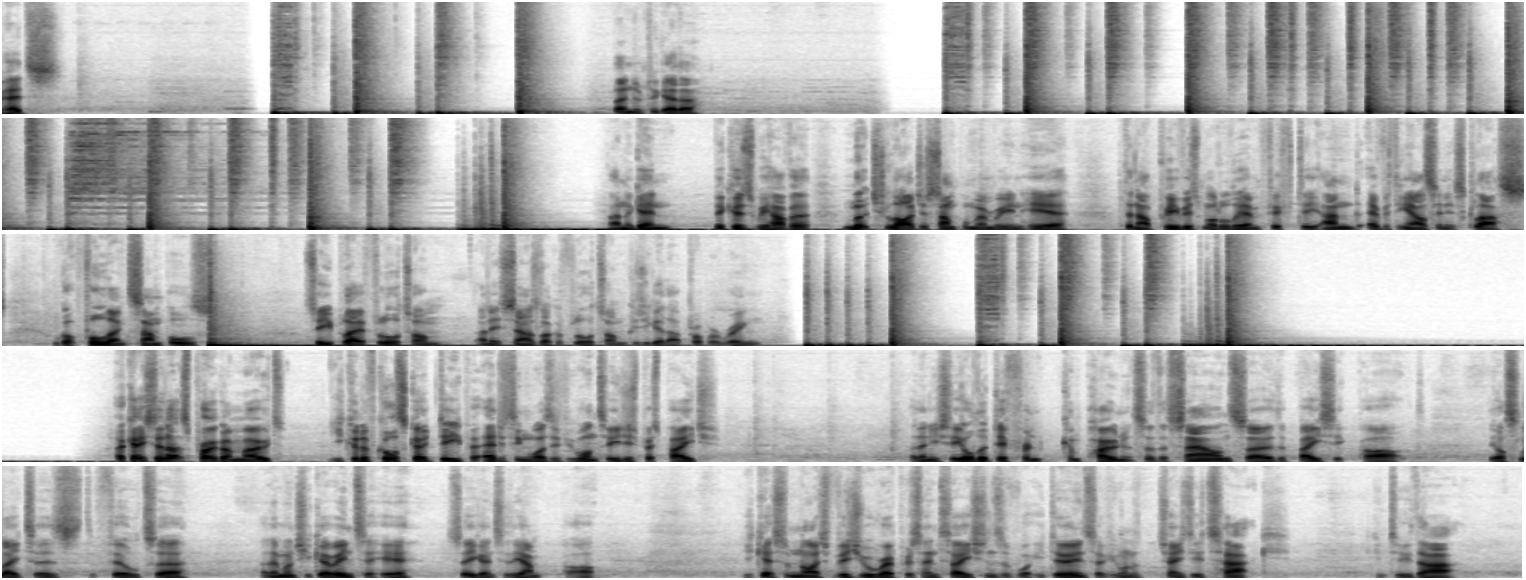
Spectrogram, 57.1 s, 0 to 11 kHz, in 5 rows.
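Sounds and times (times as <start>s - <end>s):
drum and cymbal hits: 2.0s - 4.4s, 7.1s - 19.5s, 24.4s - 35.6s
low ringing drum: 14.8s - 19.4s, 24.4s - 29.8s.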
